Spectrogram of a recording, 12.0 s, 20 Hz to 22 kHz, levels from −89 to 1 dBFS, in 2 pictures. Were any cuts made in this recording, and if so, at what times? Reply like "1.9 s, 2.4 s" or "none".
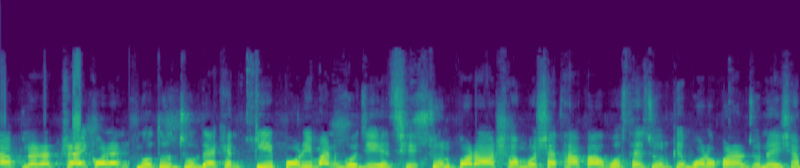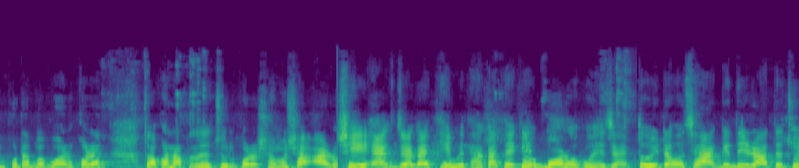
1.0 s, 3.1 s, 8.5 s, 10.7 s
